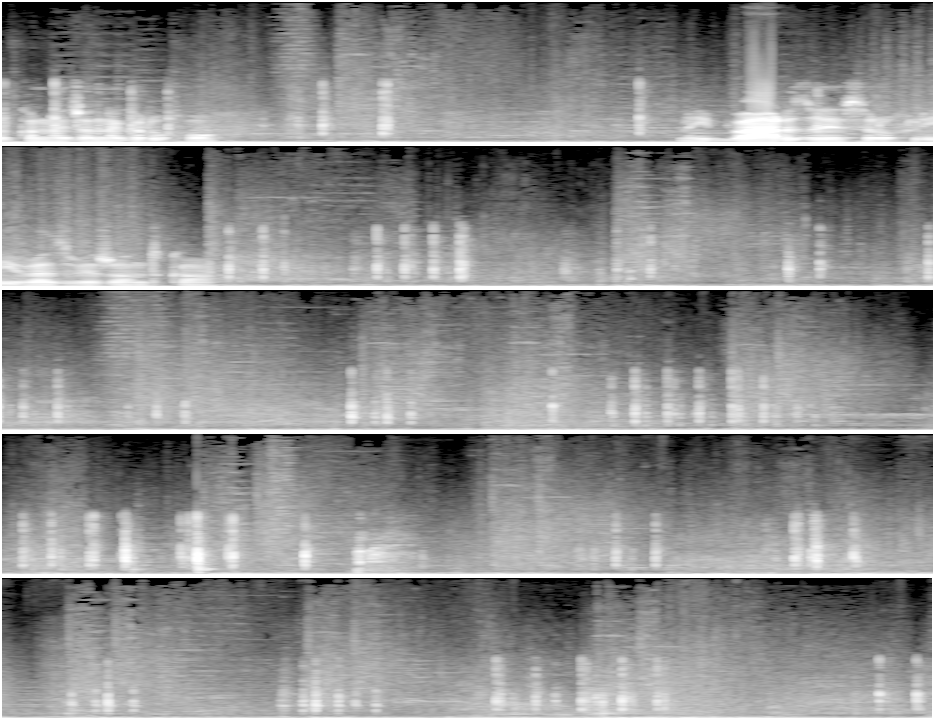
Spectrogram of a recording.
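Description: Blades strike with sharp, repeated hits.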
